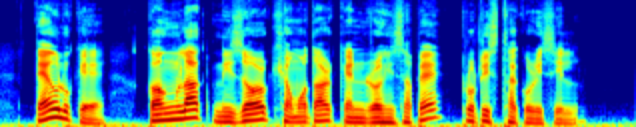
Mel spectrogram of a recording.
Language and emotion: Assamese, neutral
